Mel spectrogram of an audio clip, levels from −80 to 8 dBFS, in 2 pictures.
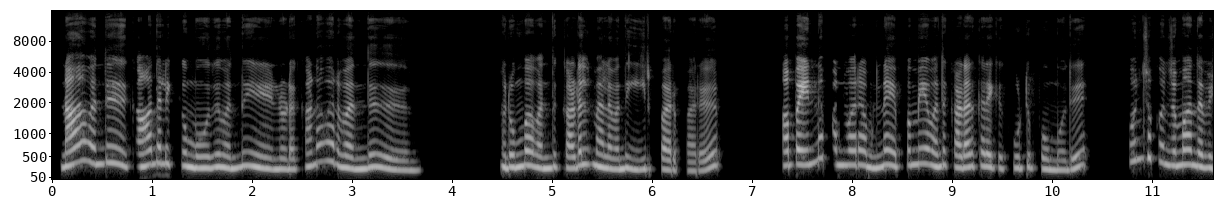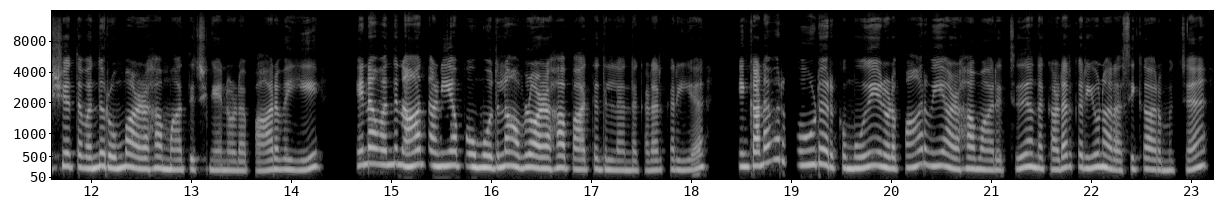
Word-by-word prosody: நான் 365 +7 +5
வந்து 355 +1 -1 0.2
காதலிக்கும்போது 290 -5 +1
வந்து, 265 +5 -1 0.2
என்னோட 225 0 -1
கணவர் 370 +3 -3
வந்து, 235 +4 +1 1.4
ரொம்ப 280 +4 +3
வந்து, 245 +1 +2
கடல் 305 +7 +1
மேல 255 -3 +3
வந்து 235 +2 +1
ஈர்ப்பா 225 0 -3
இருப்பாரு. 195 +1 -7 0.8
அப்ப 315 - -9
என்ன 355 +7 -4
பண்ணுவாரு 315 0 -2
அப்பிடின்னா, 275 +4 +1
எப்பவுமே 320 +3 -3
வந்து 285 +2 0
கடற்கரைக்கு 265 -1 +1
கூட்டு 250 +1 -5
போம்போது, 210 +1 -2 0.5
கொஞ்சம், 460 +3 -5
கொஞ்சமா 320 -2 0
அந்த 290 -3 +2
விஷயத்த 270 +1 -1
வந்து 260 +4 +3
ரொம்ப 255 +3 +3
அழகா 235 +1 +2
மாத்துச்சுங்க, 220 0 -5
என்னோட 200 -1 -4 0.2
பார்வையே! 215 +2 -1 0.5
ஏன்னா 345 +2 +5
வந்து 325 +1 -1
நான் 320 +3 +4
தனியா 295 +1 +3
போம்போதெல்லாம், 265 +1 +3
அவ்ளோ 265 +1 +3
அழகா 245 +1 +4
பார்த்ததில்ல, 220 -1 -3
அந்த 200 0 -5
கடற்கரைய. 210 +1 -5 0.5
என் 280 +1 0
கணவர் 370 +7 +2 0.2
கூட 320 +2 0
இருக்கும்போது, 250 0 0
என்னோட 255 -4 +2
பார்வையே 295 +1 -1
அழகா 235 +1 +1
மாறுச்சு. 210 +2 -5
அந்த 250 -2 +1
கடற்கரையும் 265 +3 0
நான் 230 -3 0
ரசிக்க 225 +3 -8
ஆரம்பிச்சேன் 210 +5 -3
255 Hz, 145 wpm, -23 LUFS, 225-300 Hz, 1.4 s, நான்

